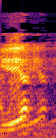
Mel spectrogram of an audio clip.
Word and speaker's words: thuyết: Phật thuyết, chữ thuyết là sướng duyệt sở hoài. Chữ thuyết này thời xưa cũng đọc là duyệt.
